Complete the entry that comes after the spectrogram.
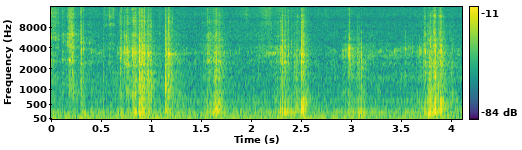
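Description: Faint, irregular crunching of a thin plantain chip being bitten and chewed, several crunches a second or less apart.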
